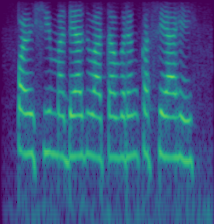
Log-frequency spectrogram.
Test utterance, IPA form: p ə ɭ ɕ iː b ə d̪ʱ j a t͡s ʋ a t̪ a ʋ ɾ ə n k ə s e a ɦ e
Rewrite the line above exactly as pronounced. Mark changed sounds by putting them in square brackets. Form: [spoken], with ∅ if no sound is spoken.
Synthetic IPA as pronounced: p ə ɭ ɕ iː [m] ə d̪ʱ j a t͡s ʋ a t̪ a ʋ ɾ ə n k ə s e a ɦ e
